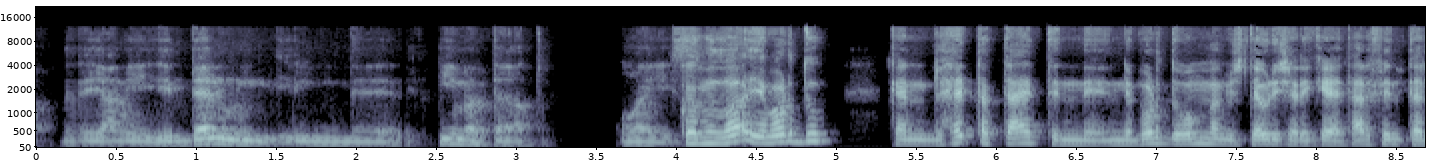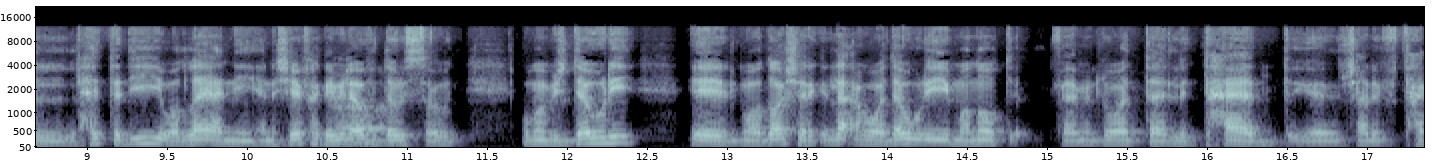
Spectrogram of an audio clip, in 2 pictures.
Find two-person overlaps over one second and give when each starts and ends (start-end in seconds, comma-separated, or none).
none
